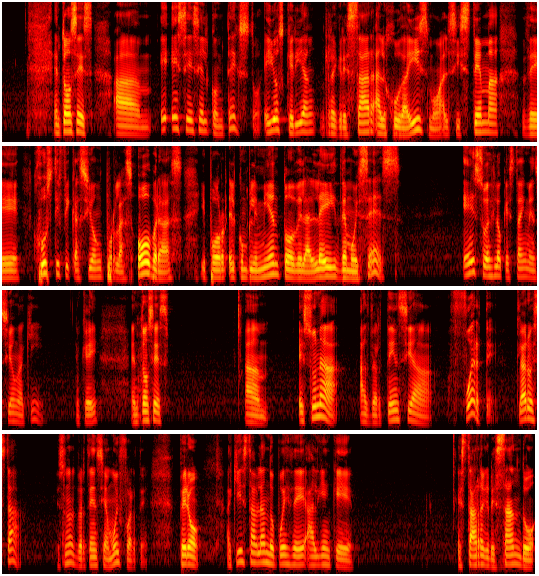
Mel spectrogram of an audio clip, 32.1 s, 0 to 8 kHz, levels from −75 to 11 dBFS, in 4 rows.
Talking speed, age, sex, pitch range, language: 110 wpm, 30-49, male, 115-145 Hz, Spanish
